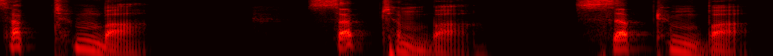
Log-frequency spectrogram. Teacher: ব্রিটিশে কোন শব্দের শেষে আর যদি থাকে ব্রিটিশ এক্সিডেন্টে সেটা রিডিউস থাকে মানে সাইলেন্ট করে দেয় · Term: ব্রিটিশ অ্যাকসেন্টে, ব্রিটিশ অ্যাকসেন্ট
